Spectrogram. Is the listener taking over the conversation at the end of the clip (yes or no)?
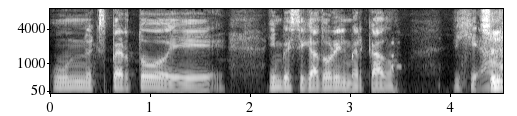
yes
